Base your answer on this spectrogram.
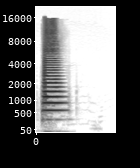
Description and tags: One-shot from Versilian Studios Chamber Orchestra 2: Community Edition sampling project.
Instrument family: Brass
Instrument: OldTrombone
Articulation: short
Note: D3
Midi note: 50
Room type: Band Rehearsal Space
Microphone: 2x SM-57 spaced pair
brass, d3, midi-note-50, multisample, oldtrombone, short, single-note, vsco-2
